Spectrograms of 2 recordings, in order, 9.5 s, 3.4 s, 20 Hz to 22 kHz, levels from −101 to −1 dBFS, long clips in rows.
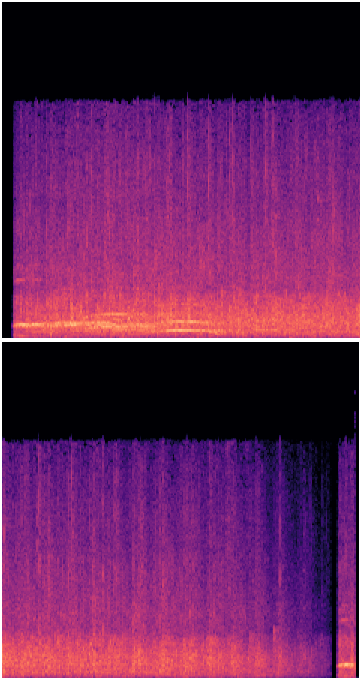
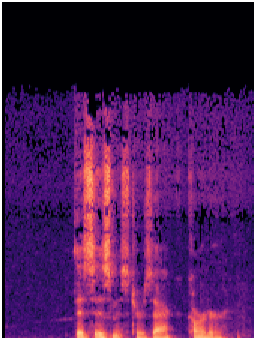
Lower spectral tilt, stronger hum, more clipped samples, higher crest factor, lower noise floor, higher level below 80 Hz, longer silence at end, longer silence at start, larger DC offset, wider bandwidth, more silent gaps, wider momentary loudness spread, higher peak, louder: second, -2 dB/octave vs -4 dB/octave; neither; neither; about the same, 16 dB vs 20 dB; second, -46 dBFS vs -61 dBFS; second, -64 dBFS vs -52 dBFS; second, 0.05 s vs 0.2 s; second, 0.15 s vs 0.95 s; neither; about the same, 16 kHz vs 16.5 kHz; first, 9.15-9.21 s vs none; second, 12 LU vs 17 LU; second, -8 dBFS vs 0 dBFS; second, -23 LUFS vs -17 LUFS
